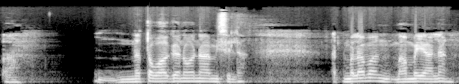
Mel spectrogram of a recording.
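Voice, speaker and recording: An actor playing a respectful, shaken young son in a Filipino radio horror drama, hesitant and deferential. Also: male voice, mid-range voice, little pitch movement, normal speed, close to an everyday voice. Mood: subdued, sad. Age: young adult.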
